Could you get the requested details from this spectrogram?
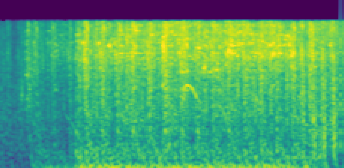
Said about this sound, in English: Hearing the commotion, Dr. Silberman goes to investigate and watches the Terminator slowly turn towards the police and begin firing his huge machine gun.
